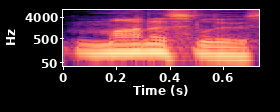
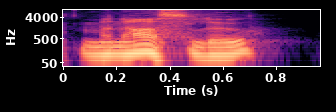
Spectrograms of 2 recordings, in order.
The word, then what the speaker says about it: Manaslu: I think throughout the conversation with Tony, I referred to it as the Manaslu circuit or the Manaslu trek. After talking to Rajan, I realized that it's pronounced Manaslu.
